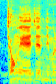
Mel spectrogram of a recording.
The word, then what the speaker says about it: 정예재: 오늘은 법무사이시면서 애국계 네트워크 마케팅의 글로벌 리더이신 정애재님을 모시고 2019년 공정위 데이터를 가지고 재미난 뉴스다를 진행해 보겠습니다.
